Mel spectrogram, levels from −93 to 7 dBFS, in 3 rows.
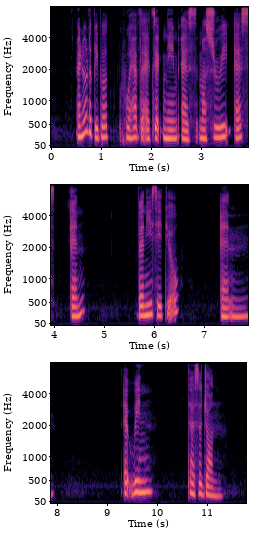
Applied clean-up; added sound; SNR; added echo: none; none; none; none.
